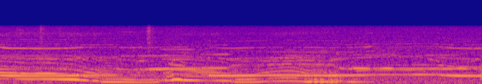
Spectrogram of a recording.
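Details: Domestic dog howls in several overlapping voices: low tones dipping and rising in waves, with a steadier higher note held underneath through most of the stretch.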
